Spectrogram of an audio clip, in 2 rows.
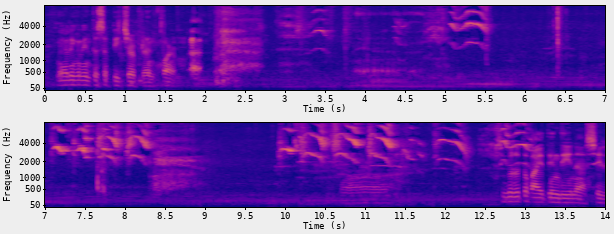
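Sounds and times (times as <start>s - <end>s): small birds chirping: 2.5s - 14.0s
lower bird call: 9.8s - 13.1s.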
